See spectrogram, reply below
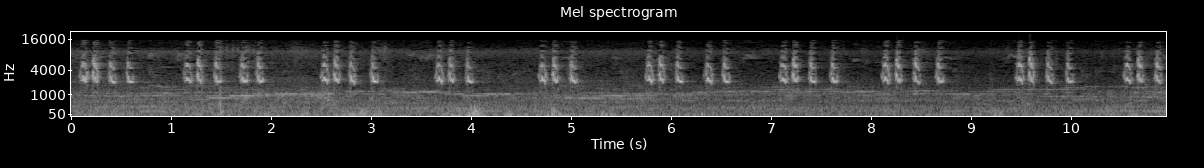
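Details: Sooty-headed bulbul, a superior young bird singing vigorously: quick clusters of three to four bright, clipped notes, repeated roughly every second with steady energy, over faint background noise.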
